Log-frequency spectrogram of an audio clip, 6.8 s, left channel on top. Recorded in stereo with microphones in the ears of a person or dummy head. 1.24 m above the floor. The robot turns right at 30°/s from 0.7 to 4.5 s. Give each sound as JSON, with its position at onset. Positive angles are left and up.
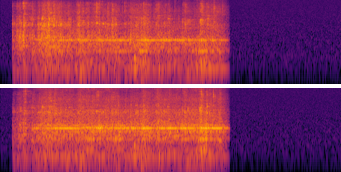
{"t": 0.2, "sound": "a rattle", "azimuth_deg": 130, "distance_m": 2.5}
